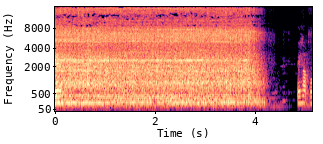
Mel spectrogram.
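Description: A blender whirs loudly and then stops.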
